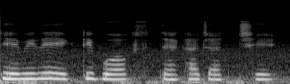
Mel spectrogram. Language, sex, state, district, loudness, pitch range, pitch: Bengali, female, West Bengal, Cooch Behar, -16 LUFS, 235-255 Hz, 240 Hz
